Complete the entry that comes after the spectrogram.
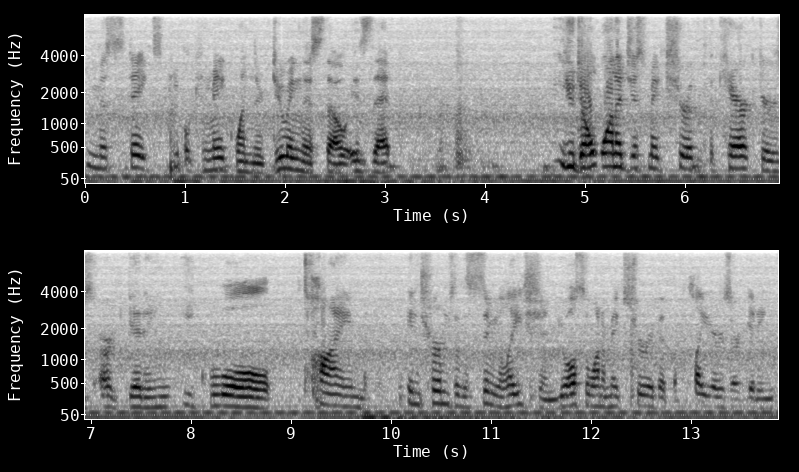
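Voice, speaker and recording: A man in a casual tabletop roleplaying discussion, speaking in a halting, explanatory way as a game master and panelist. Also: on the high side, darkish tone, slight background noise, low-quality recording.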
